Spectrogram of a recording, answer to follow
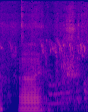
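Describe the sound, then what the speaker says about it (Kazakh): Domestic chickens cluck in a newly built coop, with one loud, close, drawn-out call followed by softer scattered clucks and faint background noise. "Біздер бүгін тағы да бір тауықтар алып келдік. Домашний тауықтар."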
